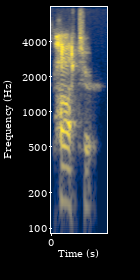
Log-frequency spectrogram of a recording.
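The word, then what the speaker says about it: pater: the english word father it's just pronounced and spelled differently a little bit it's potter and p-a-t-e-r um there is one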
